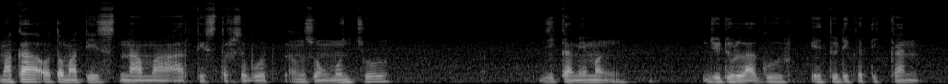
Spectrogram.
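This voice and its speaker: Soft-spoken and monotone, with flat intonation, the voice moves at a very slow pace with long, frequent pauses. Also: man. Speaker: student. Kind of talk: tutorial. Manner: halting. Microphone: quiet recording.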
